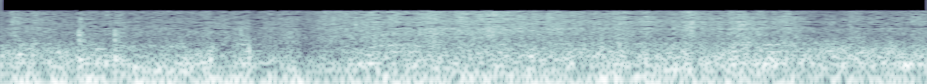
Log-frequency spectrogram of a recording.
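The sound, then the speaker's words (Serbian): A train rolls along a railway line as it descends a hill cut through with many tunnels, making a loud, continuous rumble and rattle with rushing wind noise and no talk. “Putujemo prugom, spuštajući se nadole sa tog brda na kome smo bili i kroz koje je prokopano toliko mnogo tunela.”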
